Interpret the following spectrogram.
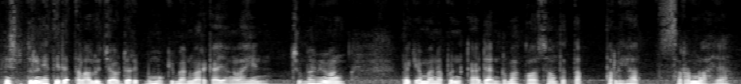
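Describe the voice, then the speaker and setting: A man's voice: lowish voice, lively intonation, fast talker, creaky, mellow. A man narrating a casual exploration vlog to his viewers, talking in a hesitant, uneasy manner. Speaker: vlogger, channel host. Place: outdoors around an overgrown empty house. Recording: noisy outdoor handheld recording, ambient hum.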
